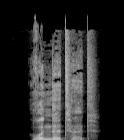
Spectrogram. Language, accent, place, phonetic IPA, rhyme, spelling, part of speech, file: German, Germany, Berlin, [ˈʁʊndətət], -ʊndətət, rundetet, verb, De-rundetet.ogg
- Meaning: inflection of runden: 1. second-person plural preterite 2. second-person plural subjunctive II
